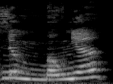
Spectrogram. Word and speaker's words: pneumonia: and you know like pneumonia like why does it have a p why does it have a silent P why does knife have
